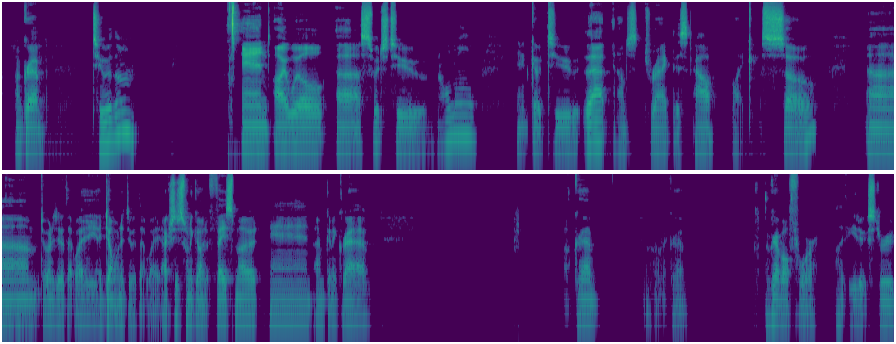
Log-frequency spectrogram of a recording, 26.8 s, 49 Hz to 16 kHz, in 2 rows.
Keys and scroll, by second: 25.7 shift+e, 26.0 Escape.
